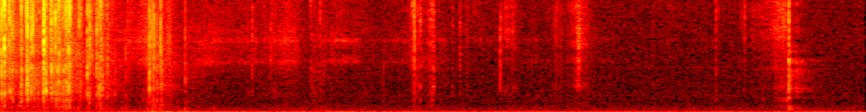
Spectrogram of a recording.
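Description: Foil wrapper of a Topps baseball card pack being torn open and crinkled, a dense crackling rush in the first second or so. Then only a few faint ticks as the cards are handled.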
